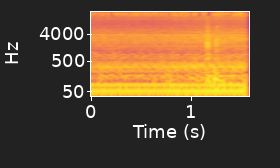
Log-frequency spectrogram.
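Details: Truck, crank-no-start with no fuel pump sound, now running after a module fix; short, even low engine rumble with no knocks or misses, sounds healthy.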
